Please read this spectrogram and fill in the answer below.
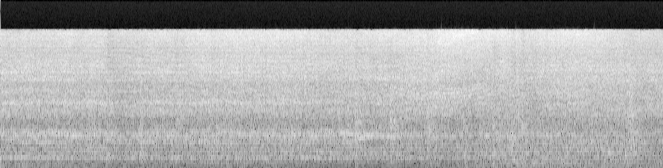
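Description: Steam train close by at a station platform: a steady loud hiss with a rumble under it.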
